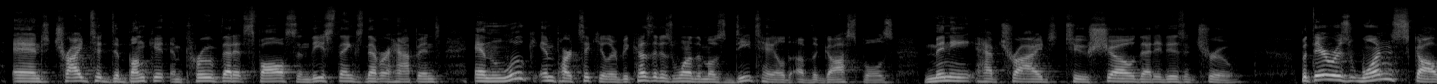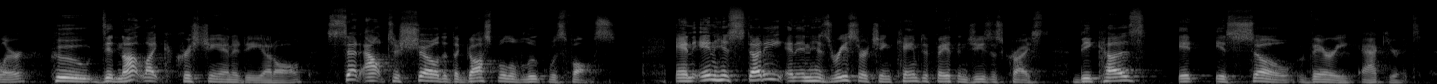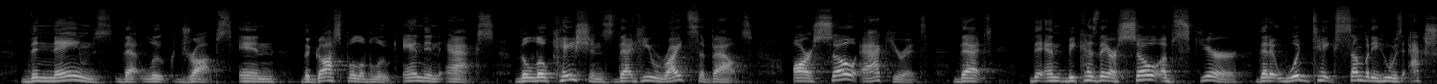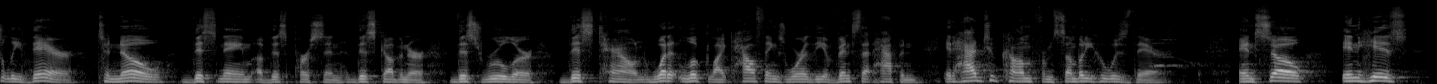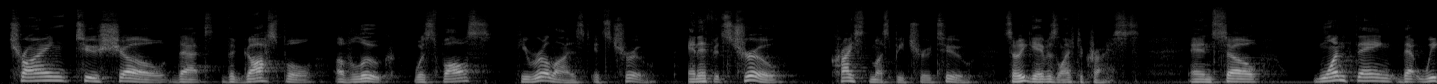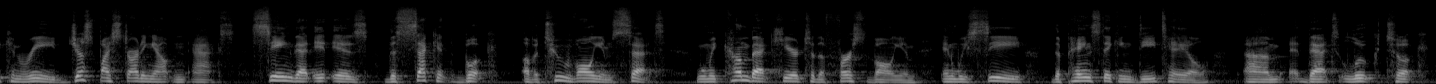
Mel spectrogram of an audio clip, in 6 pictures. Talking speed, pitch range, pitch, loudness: 160 wpm, 115-155 Hz, 130 Hz, -32 LUFS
